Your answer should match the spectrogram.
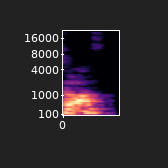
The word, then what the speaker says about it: Gauff: So I'm not 100% how to pronounce her last name. Gauff, I guess. It's Gauff.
